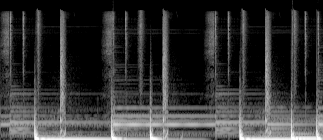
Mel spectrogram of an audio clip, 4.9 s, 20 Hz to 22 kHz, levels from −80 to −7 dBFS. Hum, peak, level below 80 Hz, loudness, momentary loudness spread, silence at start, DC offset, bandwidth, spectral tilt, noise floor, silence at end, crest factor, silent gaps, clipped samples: none; 0 dBFS; -12 dBFS; -15 LUFS; 18 LU; 0 s; under 0.1%; 16.5 kHz; -6.5 dB/octave; -32 dBFS; 0 s; 12 dB; none; 1%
